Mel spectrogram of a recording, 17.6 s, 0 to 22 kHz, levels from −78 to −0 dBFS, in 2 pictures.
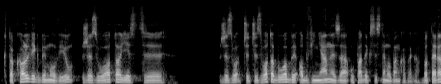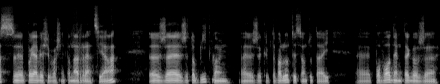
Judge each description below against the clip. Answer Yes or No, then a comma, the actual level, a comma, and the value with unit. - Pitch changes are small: No, average, 3.3 semitones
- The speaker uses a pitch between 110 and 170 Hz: No, very low, 95 Hz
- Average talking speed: Yes, average, 120 wpm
